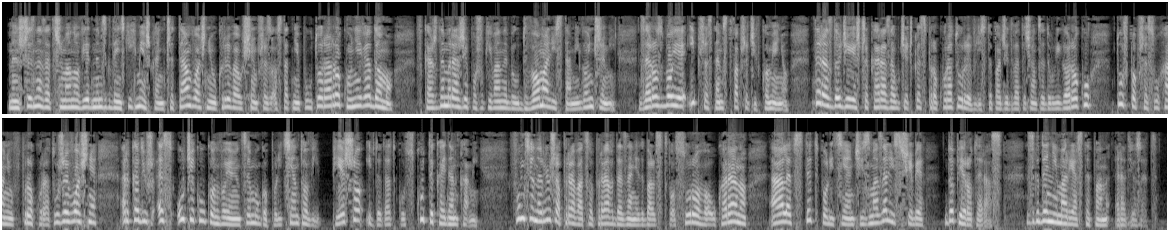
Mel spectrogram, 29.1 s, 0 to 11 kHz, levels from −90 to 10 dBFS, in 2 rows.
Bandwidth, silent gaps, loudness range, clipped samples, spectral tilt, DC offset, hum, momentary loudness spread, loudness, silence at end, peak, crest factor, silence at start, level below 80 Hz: 11 kHz; none; 2 LU; 0.6%; -3.5 dB/octave; under 0.1%; none; 8 LU; -10 LUFS; 0.15 s; 0 dBFS; 10 dB; 0.1 s; -44 dBFS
